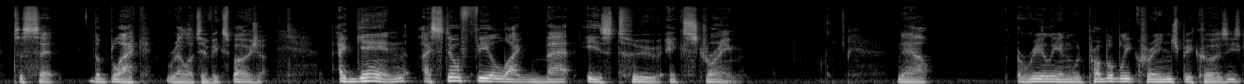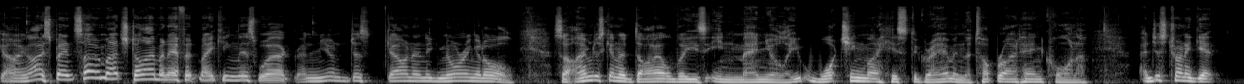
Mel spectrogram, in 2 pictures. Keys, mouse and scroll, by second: 4.6 click, 8.3-12.9 drag, 15.6-24.8 drag.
